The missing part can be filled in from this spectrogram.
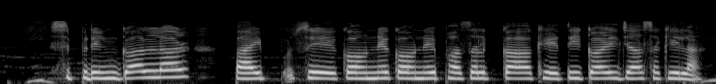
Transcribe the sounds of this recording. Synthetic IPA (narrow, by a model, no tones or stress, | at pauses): spɾɪŋɡələɾ | paːɪpsekɔnekɔwnepʰəsəlkakʰeːt̪ikəld͡ʒasəkelaː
